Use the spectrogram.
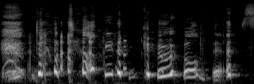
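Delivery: high, loud, laughing, indignant voice.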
